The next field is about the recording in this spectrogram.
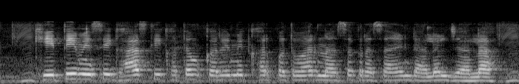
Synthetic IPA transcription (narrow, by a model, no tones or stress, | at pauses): kʰeːt̪emẽseɡʱaːskikʰɐt̪əmkəɾemẽkʰɐɾpət̪waːɾnaːsəkɾəsaːjənɖaːləld͡ʒaːlaː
